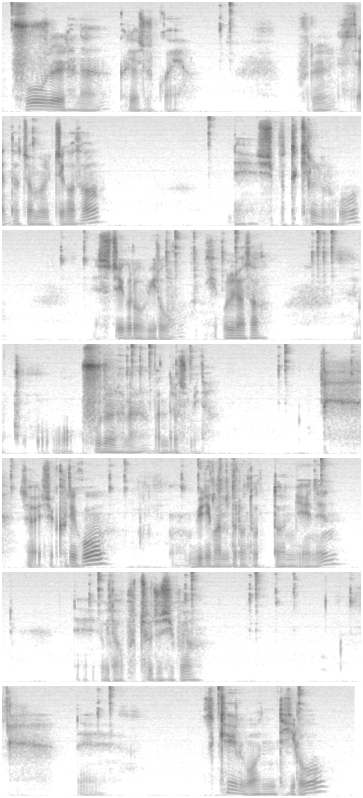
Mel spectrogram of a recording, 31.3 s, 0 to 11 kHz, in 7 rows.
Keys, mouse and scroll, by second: 9.2 shift+right click, 9.7-10.2 shift+scroll down 1, 10.4 shift+click, 20.2 space, 22.8 shift+click.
